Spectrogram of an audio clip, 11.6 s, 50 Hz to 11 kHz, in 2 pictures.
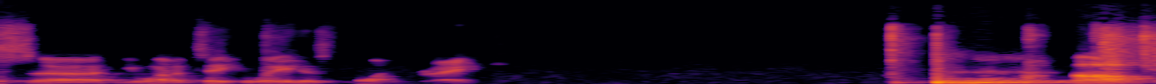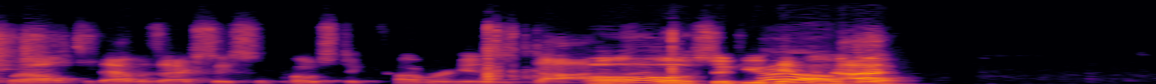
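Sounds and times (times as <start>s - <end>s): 
speech: 0.0s - 2.5s, 4.9s - 10.4s
archery tag arrow being shot: 4.4s - 6.1s.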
